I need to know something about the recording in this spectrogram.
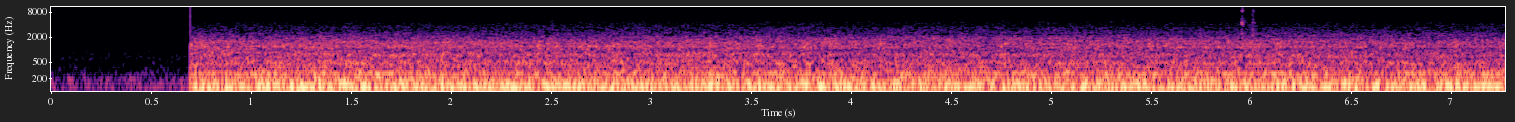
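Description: A car drives fast along a highway, with a steady low rumble of road and wind noise.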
